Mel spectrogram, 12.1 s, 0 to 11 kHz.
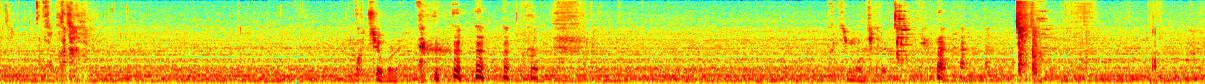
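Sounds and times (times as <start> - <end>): steady background hum: 0.0 - 12.0
utensils and dishes clinking: 8.9 - 9.2, 10.2 - 10.6.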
